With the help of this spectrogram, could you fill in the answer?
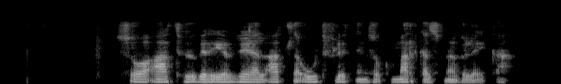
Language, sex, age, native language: Icelandic, male, 30-39, Swedish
